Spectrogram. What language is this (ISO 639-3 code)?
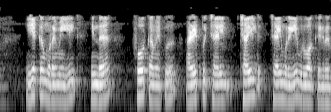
tam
